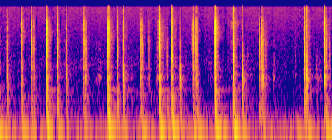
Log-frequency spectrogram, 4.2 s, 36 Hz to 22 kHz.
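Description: A large, flat, inlaid wooden chess board is tapped with long nails and fingertips in about 18 quick, irregular taps. Each tap is a short, dry knock with a soft low thump and a bright clicky edge that dies away almost at once.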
